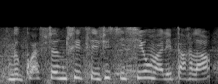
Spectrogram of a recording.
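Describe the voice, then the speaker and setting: A woman's voice: high voice, fairly even intonation, quick pace. A young woman from Brittany, chatting with hesitant fillers while showing someone around a city. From Brittany, France. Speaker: student giving a city tour. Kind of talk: casual chat walking through the city. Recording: muffled, loud crowd and music.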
